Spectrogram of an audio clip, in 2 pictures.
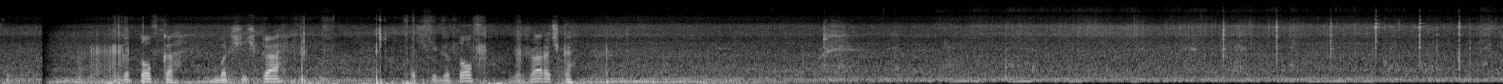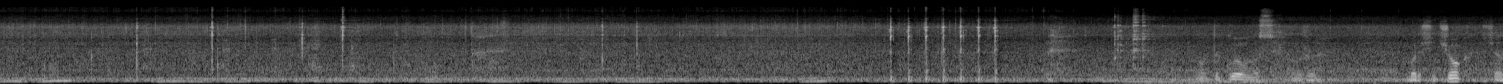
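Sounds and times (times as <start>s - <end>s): vegetables sizzling in a pan: 5.1s - 30.0s.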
